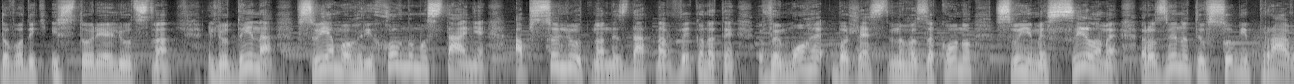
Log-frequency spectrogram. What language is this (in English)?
Ukrainian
